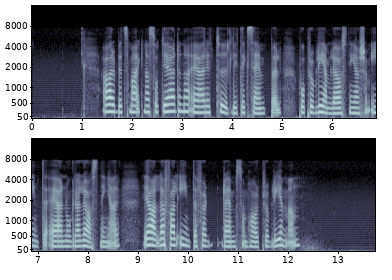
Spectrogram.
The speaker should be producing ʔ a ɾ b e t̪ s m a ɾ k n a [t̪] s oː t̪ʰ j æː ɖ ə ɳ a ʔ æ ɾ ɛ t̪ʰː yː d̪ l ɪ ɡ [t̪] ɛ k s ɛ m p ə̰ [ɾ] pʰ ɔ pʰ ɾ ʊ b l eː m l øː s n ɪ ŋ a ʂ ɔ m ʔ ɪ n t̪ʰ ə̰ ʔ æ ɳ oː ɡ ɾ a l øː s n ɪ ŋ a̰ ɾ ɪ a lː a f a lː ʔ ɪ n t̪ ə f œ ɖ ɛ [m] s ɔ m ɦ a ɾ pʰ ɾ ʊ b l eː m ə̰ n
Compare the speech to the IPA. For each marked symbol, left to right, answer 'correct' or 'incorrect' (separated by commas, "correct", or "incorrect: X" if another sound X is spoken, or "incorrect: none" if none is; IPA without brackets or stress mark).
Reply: incorrect: d̪, correct, incorrect: l, correct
